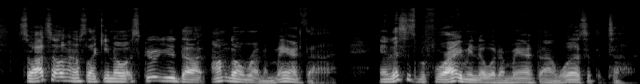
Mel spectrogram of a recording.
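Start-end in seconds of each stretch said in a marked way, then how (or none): 1.0-3.4 put-on flippant, tongue-in-cheek sarcasm. Retelling a reply to the doctor: retelling own sarcastic retort. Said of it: "trying to be sarcastic".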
